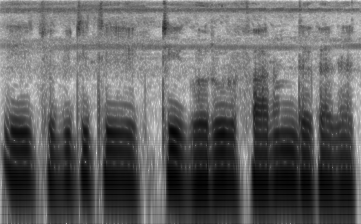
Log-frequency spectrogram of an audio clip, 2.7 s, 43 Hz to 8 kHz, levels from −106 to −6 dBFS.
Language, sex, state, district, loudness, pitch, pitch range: Bengali, male, Assam, Hailakandi, -15 LUFS, 115 Hz, 110-120 Hz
